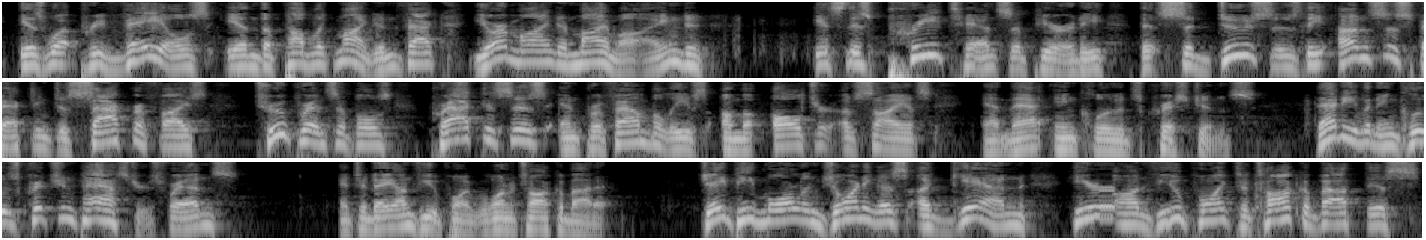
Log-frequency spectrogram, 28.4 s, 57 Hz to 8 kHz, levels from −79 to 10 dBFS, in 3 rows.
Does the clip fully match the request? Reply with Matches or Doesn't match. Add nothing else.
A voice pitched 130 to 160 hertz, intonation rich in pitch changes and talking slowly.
Doesn't match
